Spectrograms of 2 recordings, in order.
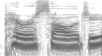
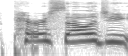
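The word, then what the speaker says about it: perissology: no actually this is a terrific example of parisology it's spelled p e r i s s o l o g y study of Proverbs and sayings no no no parisology is a superfluity of words an overabundance of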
